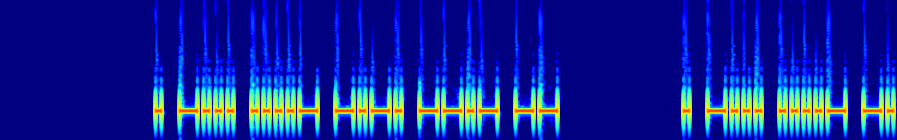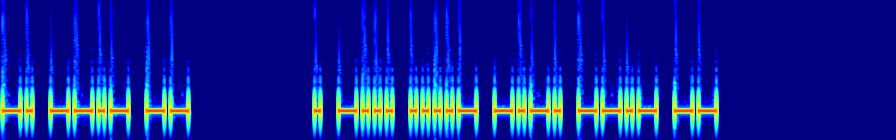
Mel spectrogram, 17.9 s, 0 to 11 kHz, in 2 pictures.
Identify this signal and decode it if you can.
Morse code, heard as a keyed tone, about 20 wpm, 700 Hz. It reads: EB4CQM EB4CQM EB4CQM
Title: DXCC-100 Call Signs - 6 Characters - Repeated 3x - 20wpm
